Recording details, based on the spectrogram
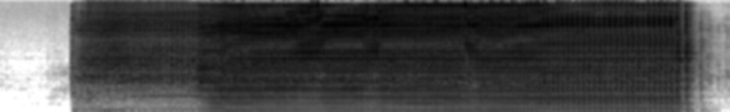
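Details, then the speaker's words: Small magnetic nail-driving hammer tool running against a nail into pine: fast harsh jackhammer-like rattle of rapid oscillating blows, steady, but barely drives the nail; normal percussive hammering. "So if we put it on top of the nail, it's pretty much just a noise producer. That doesn't appear to be going anywhere, but you can hear that it is very much like a jackhammer. Must have just a little oscillating thing going there."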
